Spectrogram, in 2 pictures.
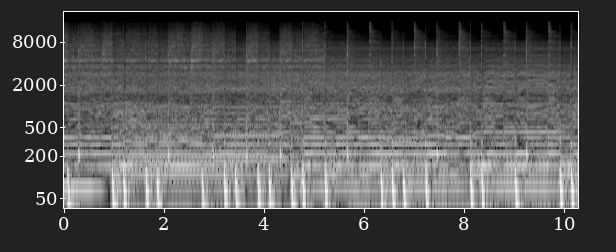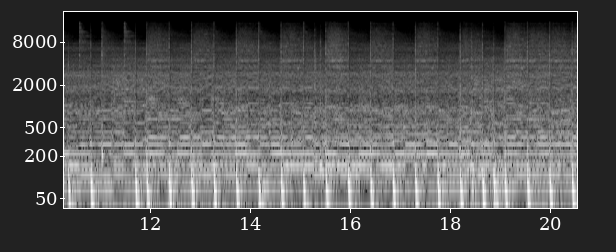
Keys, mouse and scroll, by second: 1.8 click, 3.3 click, 5.5-5.8 scroll down 1, 5.8 Tab, 6.2 scroll up 1, 7.3 shift+scroll up 1, 7.4-7.8 shift+middle drag, 7.8 scroll down 1, 8.0-9.7 middle drag, 9.7 KP_1, 9.8-10.2 scroll up 2, 10.2 alt+z, 11.0-11.5 shift+middle drag, 11.5 scroll down 1, 11.9-15.2 shift+middle drag, 15.2-15.5 scroll up 2, 15.5-18.2 shift+middle drag, 18.2 Tab, 18.4-20.0 middle drag, 20.0-20.5 scroll up 1.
